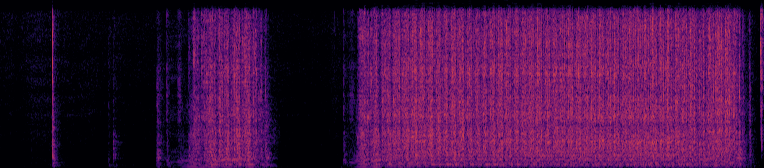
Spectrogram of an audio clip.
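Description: A household sewing machine stitches a short seam on a bumblebee costume, starting with a few clicks and a brief burst, pausing, then running steadily in a loud, even whir for several seconds before stopping.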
